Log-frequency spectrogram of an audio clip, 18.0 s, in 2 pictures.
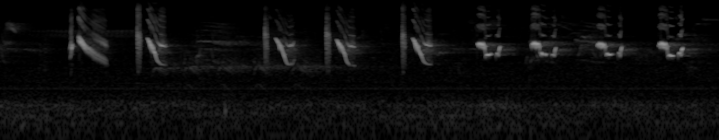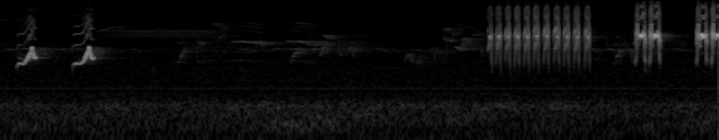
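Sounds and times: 
Northern mockingbird singing: 0:00.9 - 0:10.2, 0:15.0 - 0:17.9.

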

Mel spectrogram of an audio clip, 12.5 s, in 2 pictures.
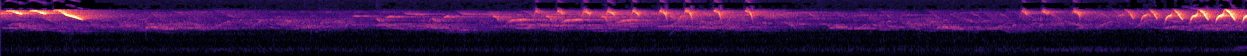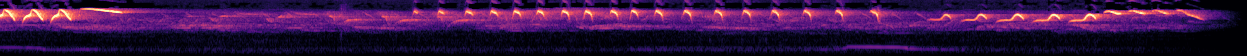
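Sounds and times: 
American redstart: 0:00.0 - 0:12.4.

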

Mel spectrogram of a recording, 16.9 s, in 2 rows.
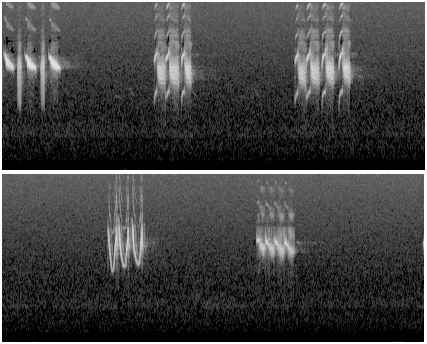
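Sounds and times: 
Northern mockingbird song: 0:00.0 - 0:01.2, 0:03.0 - 0:03.8, 0:10.6 - 0:11.4, 0:13.6 - 0:14.4
faint hiss: 0:00.0 - 0:16.8.

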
